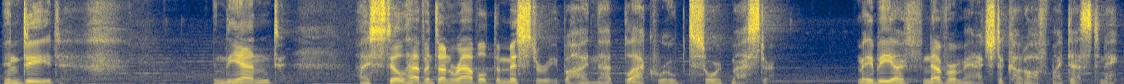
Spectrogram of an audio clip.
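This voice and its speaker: A man voicing a young video game hero who seems carefree but is earnest and wistful, teasing lightly and pausing in thought. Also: medium pitch, a little hiss or hum, lightly acted. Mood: resolved, wistful. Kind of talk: video game voice acting, dramatic dialogue. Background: background music.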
